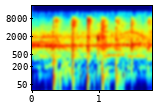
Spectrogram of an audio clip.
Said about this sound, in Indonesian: Iya, jangan lupa ya tepuk tangan yang meriah bersama teriak-teriakan orang ya.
